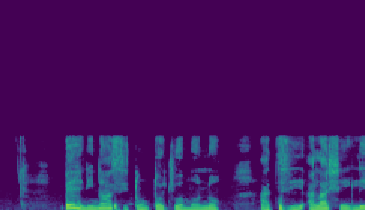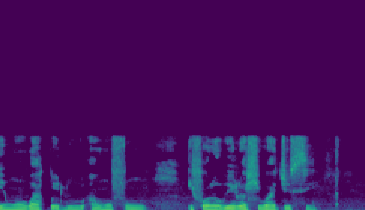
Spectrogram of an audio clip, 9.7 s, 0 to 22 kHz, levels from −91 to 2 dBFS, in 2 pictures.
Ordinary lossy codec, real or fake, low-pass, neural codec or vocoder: none; fake; none; codec, 16 kHz, 16 kbps, FreqCodec, larger model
